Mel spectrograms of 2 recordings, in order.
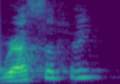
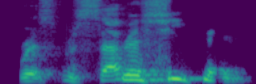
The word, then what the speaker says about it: Recife: Recipe? Recife.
